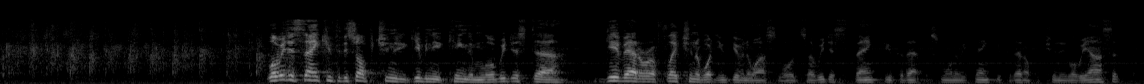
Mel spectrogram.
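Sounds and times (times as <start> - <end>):
audience clapping: 0.0 - 3.1
speech: 2.7 - 11.4.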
